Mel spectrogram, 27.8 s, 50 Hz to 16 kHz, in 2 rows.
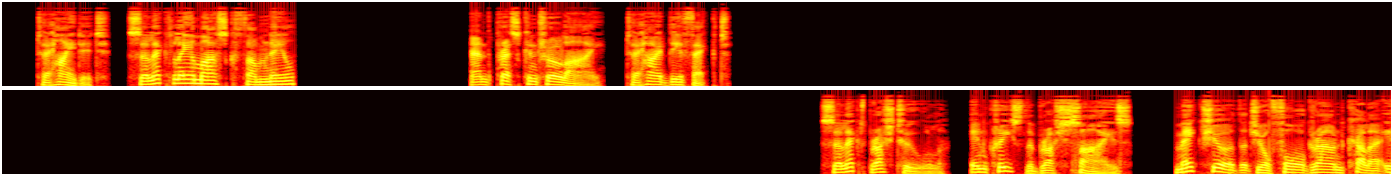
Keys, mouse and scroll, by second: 6.7 click, 7.9 ctrl+i, 10.4 space, 10.8-13.2 ctrl+drag, 14.6 space, 14.9-15.5 ctrl+drag, 21.9 b, 23.3-25.3 typing, 25.9-27.7 drag.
